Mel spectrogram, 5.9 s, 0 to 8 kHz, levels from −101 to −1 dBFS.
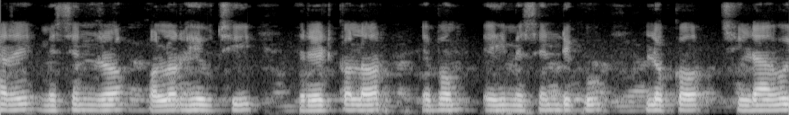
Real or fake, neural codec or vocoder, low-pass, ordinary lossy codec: real; none; 7.2 kHz; none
